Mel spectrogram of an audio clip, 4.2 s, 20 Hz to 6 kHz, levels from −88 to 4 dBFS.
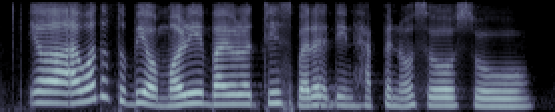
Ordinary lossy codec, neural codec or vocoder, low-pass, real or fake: none; codec, 24 kHz, 0.5 kbps, DualCodec; 5.4 kHz; fake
